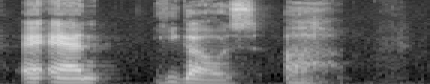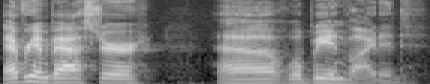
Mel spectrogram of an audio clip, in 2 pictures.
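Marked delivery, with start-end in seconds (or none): 1.9-5.5 put-on defeated tone. Imitating him announcing the sweepstakes: imitating a defeated tone. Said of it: "you sound defeated".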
